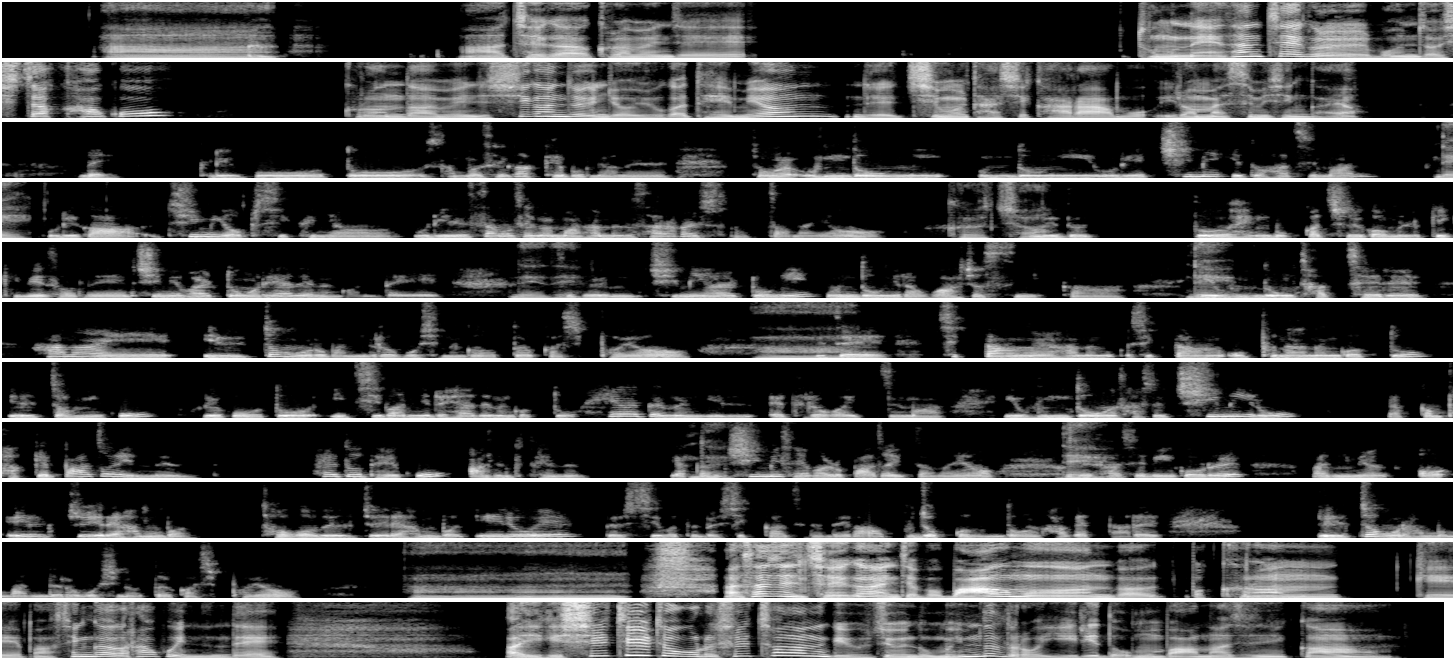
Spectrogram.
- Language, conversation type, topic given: Korean, advice, 요즘 시간이 부족해서 좋아하는 취미를 계속하기가 어려운데, 어떻게 하면 꾸준히 유지할 수 있을까요?
- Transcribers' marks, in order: other background noise; throat clearing; tapping; in English: "짐을"; in English: "오픈하는"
